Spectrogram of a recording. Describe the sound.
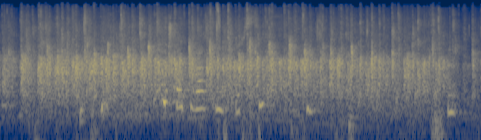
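Sustained audience applause, a dense wash of many hands clapping at steady loudness for several seconds, easing off slightly at the very end, with faint murmured voices mixed in.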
